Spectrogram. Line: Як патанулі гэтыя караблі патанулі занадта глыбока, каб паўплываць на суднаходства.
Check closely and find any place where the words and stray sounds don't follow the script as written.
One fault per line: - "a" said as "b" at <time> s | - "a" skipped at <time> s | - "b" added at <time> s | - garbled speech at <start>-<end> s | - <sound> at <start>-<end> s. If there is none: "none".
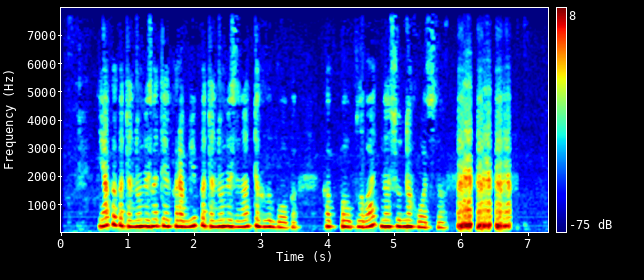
- laugh at 5.9-6.7 s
